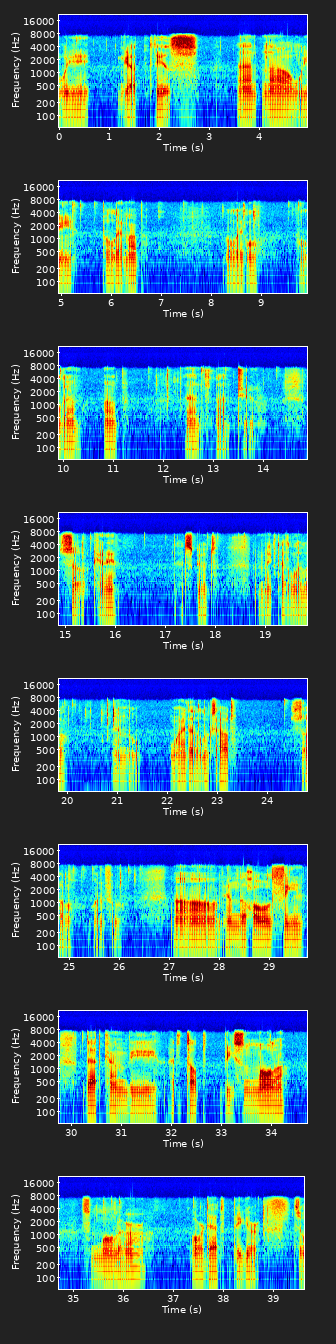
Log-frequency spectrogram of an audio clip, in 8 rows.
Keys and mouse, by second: 4.2 a, 4.7 c, 7.7 a, 8.9 c, 11.9 a, 15.3 Tab, 18.5 right click, 19.1 s, 19.9 click, 20.7 s, 36.6 middle click, 38.8 Tab.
